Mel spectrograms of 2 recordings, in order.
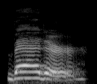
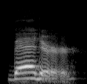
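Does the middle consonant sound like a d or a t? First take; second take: d; d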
